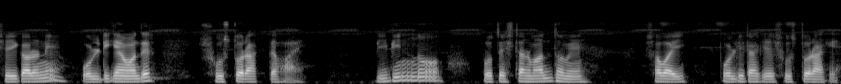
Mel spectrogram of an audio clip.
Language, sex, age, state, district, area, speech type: Bengali, male, 18-30, West Bengal, Uttar Dinajpur, urban, spontaneous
